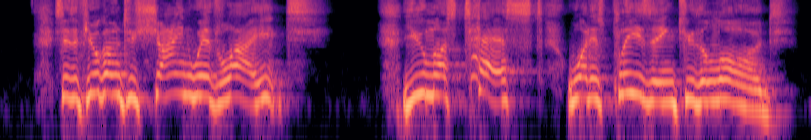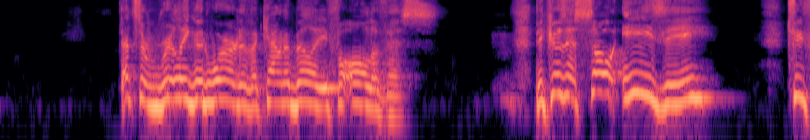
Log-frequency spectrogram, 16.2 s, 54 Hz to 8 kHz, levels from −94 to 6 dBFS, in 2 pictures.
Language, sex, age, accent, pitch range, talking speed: English, male, 50-69, American, 200-260 Hz, 125 wpm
